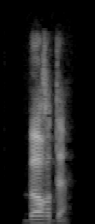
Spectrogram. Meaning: inflection of border: 1. first/third-person singular present indicative/subjunctive 2. second-person singular imperative
- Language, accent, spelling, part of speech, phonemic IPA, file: French, France, borde, verb, /bɔʁd/, LL-Q150 (fra)-borde.wav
